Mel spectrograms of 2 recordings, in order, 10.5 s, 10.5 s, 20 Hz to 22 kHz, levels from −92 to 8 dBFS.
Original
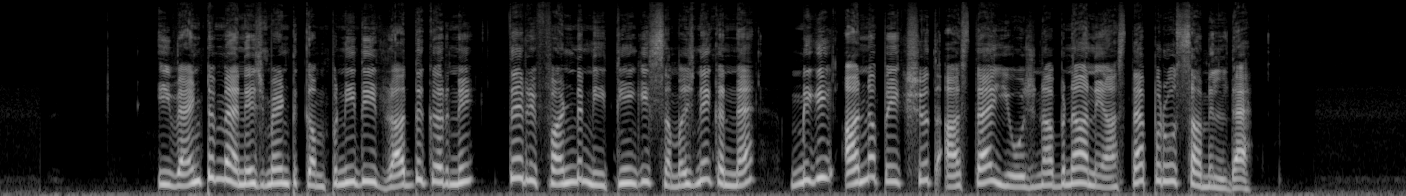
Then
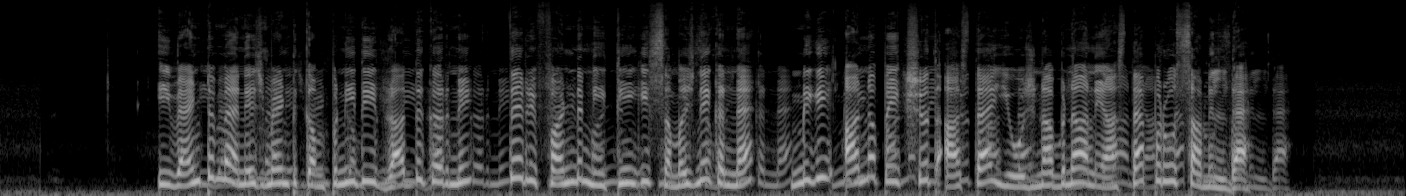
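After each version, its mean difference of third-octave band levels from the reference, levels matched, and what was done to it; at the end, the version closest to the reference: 4.0 dB: fifteen-band EQ 100 Hz +11 dB, 1000 Hz +12 dB, 4000 Hz +7 dB, 10000 Hz -5 dB; compressor 2.5:1, threshold -23 dBFS, peak gain reduction 11.5 dB; outdoor echo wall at 52 m, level -16 dB; gain -3 dB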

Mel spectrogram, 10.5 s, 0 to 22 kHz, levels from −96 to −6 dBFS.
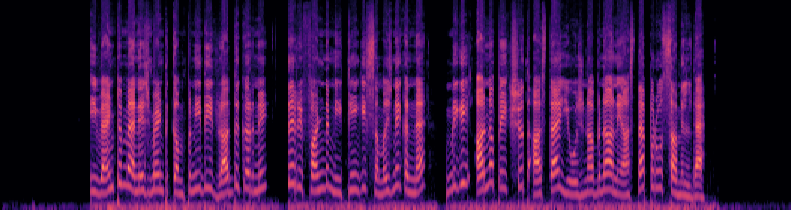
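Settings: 8.5 dB: gate -43 dBFS, range -23 dB; passive tone stack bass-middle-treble 10-0-10; in parallel at -6 dB: short-mantissa float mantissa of 2-bit; on the sum: gain -3 dB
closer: first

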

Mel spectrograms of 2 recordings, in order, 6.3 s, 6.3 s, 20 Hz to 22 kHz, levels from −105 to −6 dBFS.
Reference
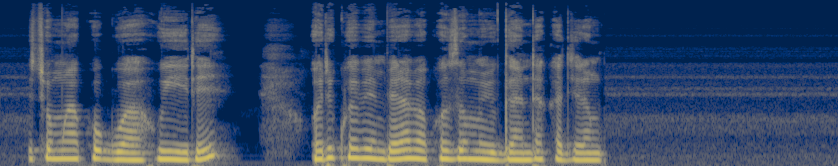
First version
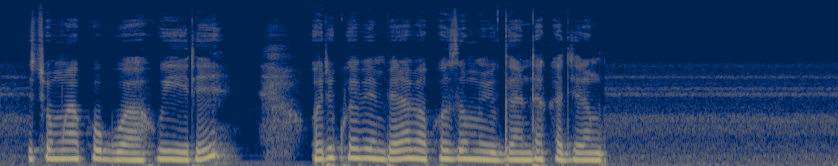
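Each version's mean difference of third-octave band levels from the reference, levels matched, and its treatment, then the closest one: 3.5 dB: high shelf 2900 Hz -9 dB; reverse; compressor 5:1, threshold -35 dBFS, peak gain reduction 12.5 dB; reverse; low shelf 110 Hz +8 dB; gain -3 dB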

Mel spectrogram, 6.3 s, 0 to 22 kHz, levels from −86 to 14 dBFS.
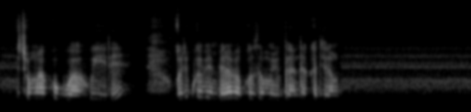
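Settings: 14.0 dB: treble ducked by the level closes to 2000 Hz, closed at -24.5 dBFS; steep high-pass 630 Hz 72 dB/oct; bell 7400 Hz -2.5 dB 0.51 oct; gain +3.5 dB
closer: first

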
